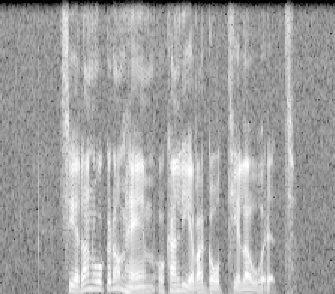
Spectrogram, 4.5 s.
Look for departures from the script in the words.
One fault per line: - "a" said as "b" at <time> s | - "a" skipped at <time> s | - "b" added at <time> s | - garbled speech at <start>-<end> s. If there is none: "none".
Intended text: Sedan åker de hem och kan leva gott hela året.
none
